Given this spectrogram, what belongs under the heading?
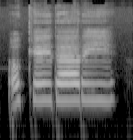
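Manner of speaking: put-on high, small kid voice; a kid answering his dad; child voice. A narrator's reading. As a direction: say it like an obedient little boy. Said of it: "Red said".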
